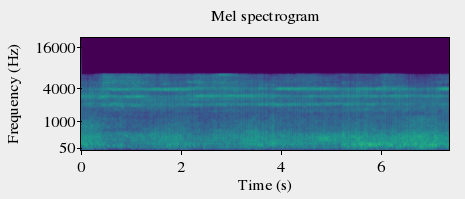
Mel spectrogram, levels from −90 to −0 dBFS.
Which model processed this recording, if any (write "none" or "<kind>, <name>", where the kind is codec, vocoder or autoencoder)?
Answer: vocoder, Vocos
